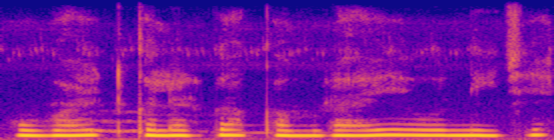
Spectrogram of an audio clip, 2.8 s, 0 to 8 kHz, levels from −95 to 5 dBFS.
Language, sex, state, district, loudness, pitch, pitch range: Hindi, female, Madhya Pradesh, Bhopal, -11 LUFS, 290 Hz, 285-300 Hz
